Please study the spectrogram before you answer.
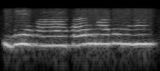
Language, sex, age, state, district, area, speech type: Hindi, female, 45-60, Uttar Pradesh, Ayodhya, rural, conversation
